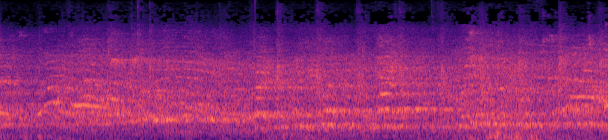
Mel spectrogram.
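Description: Futsal match play in a large sports hall: the ball struck and bouncing on the wooden court, shoes squeaking, and players calling out, all with hall echo.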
